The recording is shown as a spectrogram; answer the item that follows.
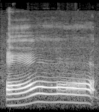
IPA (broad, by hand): a:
